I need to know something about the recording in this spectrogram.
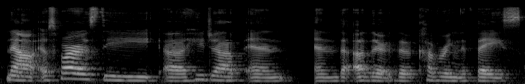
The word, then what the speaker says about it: hijab: I always want to say hijab, hijab, which is, it's like the reverse because it's spelled Hijab, and their I's are pronounced like E's, and their A's are pronounced like Ah. It has an Ah sound, so it's hijab, hijab.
